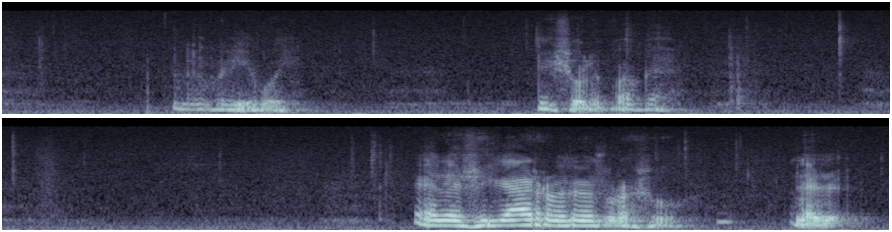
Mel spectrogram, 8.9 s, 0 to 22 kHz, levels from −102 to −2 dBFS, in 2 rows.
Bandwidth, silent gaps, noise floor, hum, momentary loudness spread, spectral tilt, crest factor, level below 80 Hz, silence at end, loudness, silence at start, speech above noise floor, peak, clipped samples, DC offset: 12.5 kHz; none; -53 dBFS; none; 23 LU; -8 dB/octave; 20 dB; -58 dBFS; 0.15 s; -26 LUFS; 0.05 s; 28 dB; -8 dBFS; under 0.1%; under 0.1%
